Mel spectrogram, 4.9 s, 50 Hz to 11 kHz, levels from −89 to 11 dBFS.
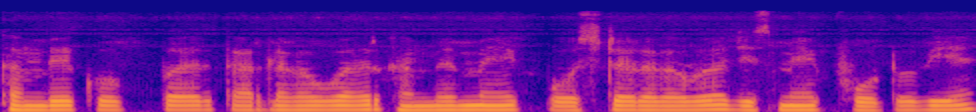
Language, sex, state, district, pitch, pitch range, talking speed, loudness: Hindi, male, Bihar, Gaya, 125 Hz, 120-125 Hz, 245 wpm, -17 LUFS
